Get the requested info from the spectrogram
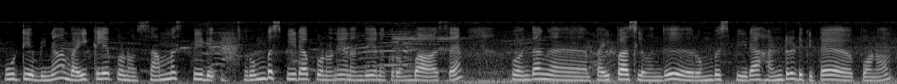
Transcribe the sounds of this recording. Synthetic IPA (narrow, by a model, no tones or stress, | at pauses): uːʈːiɐp̬ːɐɽɪnːaːʋɐɪkːɪleːpoːɳʊ̃sɐmɐspiːɽɯɾɔmbɐspiːɽaːpoːɳʊ̃ːnːɯɛnʋɐnd̪ɯɛnɐkːɯɾɔmbɐaːsɛ̃ɪpːoːʋɐnd̪ɯɐŋɡɐpɐɪpaːsɪlɐʋɐnd̪ɯɾɔmbɐspiːɽaːɦɐɳɖɾɐɽɯkɪʈːɐpoːɳʊ̃ː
